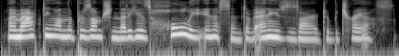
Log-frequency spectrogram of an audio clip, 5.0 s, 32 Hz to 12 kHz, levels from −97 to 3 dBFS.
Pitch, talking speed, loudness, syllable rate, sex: 235 Hz, 205 wpm, -19 LUFS, 5.7 syllables/s, female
